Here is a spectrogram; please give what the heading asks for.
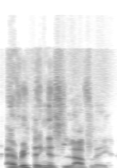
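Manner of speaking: lightly put-on British version; quick, lightly imitated British accent. Imagining a UK-made Lego Movie, light mock British accent. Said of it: "was made in the U K".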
